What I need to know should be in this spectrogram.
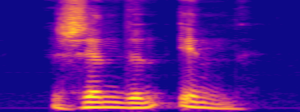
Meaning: inflection of inzenden: 1. plural present indicative 2. plural present subjunctive
- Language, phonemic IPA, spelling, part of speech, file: Dutch, /ˈzɛndə(n) ˈɪn/, zenden in, verb, Nl-zenden in.ogg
